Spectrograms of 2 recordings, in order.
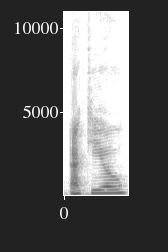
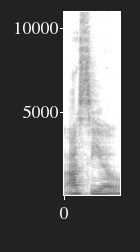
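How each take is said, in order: First: Accio said AK-ee-oh with a hard K; corrected pronunciation. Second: Asio with a plain S sound, AH-see-oh; wrong pronunciation. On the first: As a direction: Accio with a hard K, as an unsure question. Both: Shown as a demonstration. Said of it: "What do you say?".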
